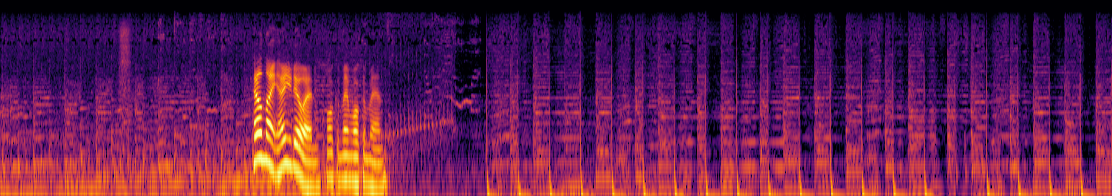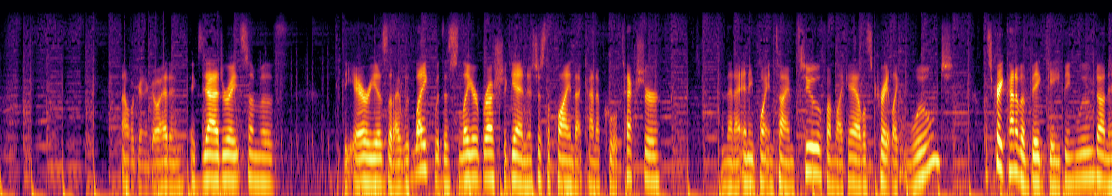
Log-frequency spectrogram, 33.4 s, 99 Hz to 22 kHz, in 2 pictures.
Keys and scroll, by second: 5.3 s, 9.1 s, 26.6 s, 28.3 s, 30.5 s, 31.6 space, 33.1 s.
